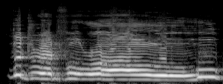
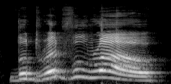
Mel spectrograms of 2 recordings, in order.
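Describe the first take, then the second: First: Very loud, drawn-out wail; anguished cry. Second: Loud, high, eager answer; bright volunteering. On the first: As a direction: wail it high and slow in anguish. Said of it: "cried the anguished din". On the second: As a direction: pipe up brightly, stretching the last word. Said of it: "volunteered the humbug brightly". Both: A narrator's reading.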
